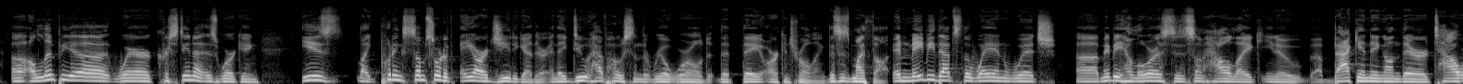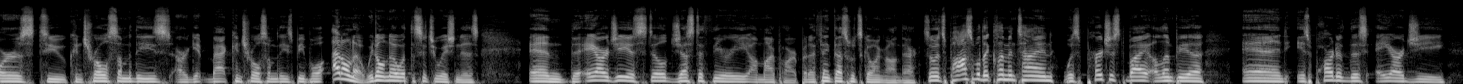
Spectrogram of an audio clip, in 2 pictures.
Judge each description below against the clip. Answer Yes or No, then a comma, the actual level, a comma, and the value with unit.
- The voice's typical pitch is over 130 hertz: Yes, medium, 140 Hz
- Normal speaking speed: No, fast, 220 wpm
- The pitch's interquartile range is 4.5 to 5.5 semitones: Yes, average, 5.1 semitones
